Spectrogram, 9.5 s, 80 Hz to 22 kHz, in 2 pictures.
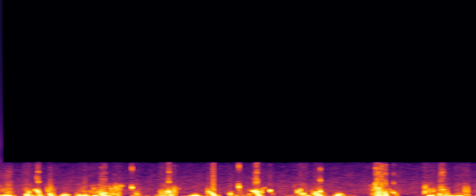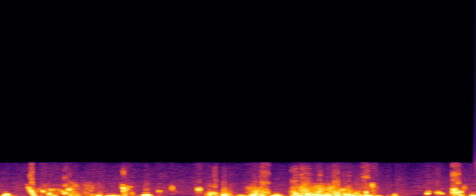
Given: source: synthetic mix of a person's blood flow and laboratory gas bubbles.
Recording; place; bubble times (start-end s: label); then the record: Doppler ultrasound of blood flow; precordium
0.00-0.15 s: bubbles
0.23-0.57 s: bubbles
0.75-1.25 s: bubbles
1.28-1.43 s: bubbles
1.58-1.79 s: bubbles
2.04-2.21 s: bubbles
2.26-2.75 s: bubbles
2.94-3.27 s: bubbles
3.69-4.00 s: bubbles
4.22-4.50 s: bubbles
4.54-4.70 s: bubbles
5.02-5.80 s: bubbles
5.96-6.12 s: bubbles
6.33-6.39 s: bubbles
6.46-6.52 s: bubbles
6.70-7.09 s: bubbles
7.22-7.46 s: bubbles
7.65-8.54 s: bubbles
8.99-9.08 s: bubbles
9.11-9.21 s: bubbles
9.25-9.53 s: bubbles
From the record:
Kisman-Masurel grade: 343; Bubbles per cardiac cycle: rolling drumbeat, 9 or more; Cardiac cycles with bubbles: 100%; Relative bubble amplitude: loud (0.450 to 0.775); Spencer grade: 3 (all of the cardiac periods contain showers or single bubble signals, but not dominating or overriding the cardiac motion signals); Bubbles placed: only in the low amplitude regions of the cardiac cycle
